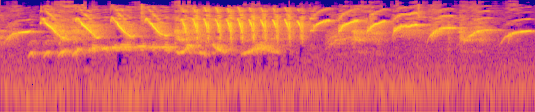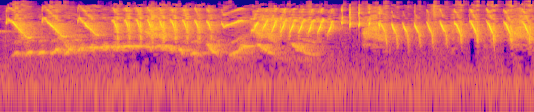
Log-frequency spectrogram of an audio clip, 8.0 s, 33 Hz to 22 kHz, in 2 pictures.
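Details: Long-tailed shrike performing a full, varied song recorded in 2022 as material for other birds: sweeping whistles with buzzy overtones alternating with long rapid trills, in two similar phrases.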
